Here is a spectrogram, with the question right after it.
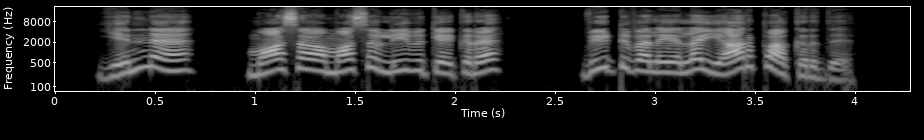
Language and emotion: Tamil, angry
